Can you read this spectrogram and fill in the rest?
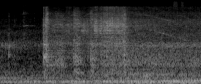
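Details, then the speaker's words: Honda Mobilio starter motor after repair of jamming/clicking starter and reinstallation: starter engages cleanly with a quick whir and spins the engine briskly, no clicking or hanging up; starter now working properly. "Oke , sekarang sudah lancar. Insya Allah, ini aman."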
